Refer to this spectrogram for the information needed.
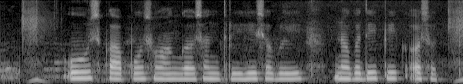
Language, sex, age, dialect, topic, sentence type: Marathi, female, 31-35, Southern Konkan, agriculture, statement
